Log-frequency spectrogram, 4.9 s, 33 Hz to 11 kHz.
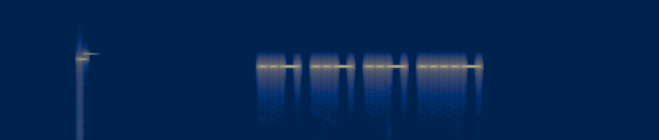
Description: Morse code, heard as a keyed tone, about 30 wpm, 700 Hz. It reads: UUU4
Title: Four Challenging Letter-Number Combinations 30wpm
